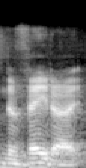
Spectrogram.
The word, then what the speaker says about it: Nevada: a few times and yes it's pronounced Nevada Texas just like El Dorado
